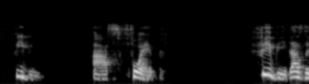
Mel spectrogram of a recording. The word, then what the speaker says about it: Phoebe: thing you just said, there's nothing like Foebo. It's actually Phoebe.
